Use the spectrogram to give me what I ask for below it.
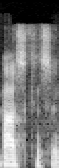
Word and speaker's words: Hoskinson: Is that how you pronounce his last name? Hoskinson, yeah, Hoskinson.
